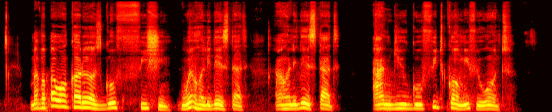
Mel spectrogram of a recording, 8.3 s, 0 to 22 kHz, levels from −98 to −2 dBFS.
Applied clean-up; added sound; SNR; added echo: neural mask model Resemble Enhance denoiser.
